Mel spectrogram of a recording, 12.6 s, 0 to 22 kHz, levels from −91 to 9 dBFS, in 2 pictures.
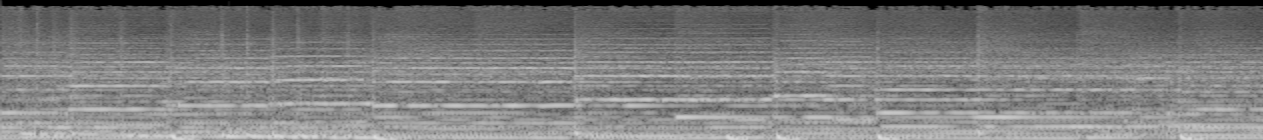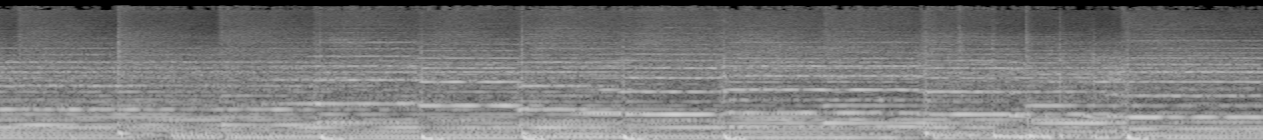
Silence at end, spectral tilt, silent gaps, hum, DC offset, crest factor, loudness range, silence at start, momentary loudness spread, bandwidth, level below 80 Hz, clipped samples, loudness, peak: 0 s; -4.5 dB/octave; none; none; under 0.1%; 12 dB; 2 LU; 0 s; 3 LU; 18 kHz; -20 dBFS; under 0.1%; -12 LUFS; 0 dBFS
